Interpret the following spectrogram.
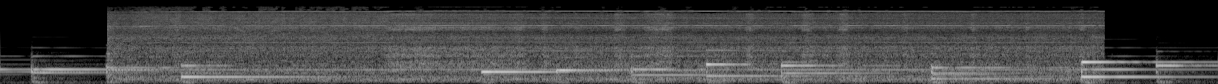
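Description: Vacuum cleaner running on carpet: a steady rushing noise with a thin high tone. It starts about a second in and cuts off about a second before the end, under soft piano music.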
